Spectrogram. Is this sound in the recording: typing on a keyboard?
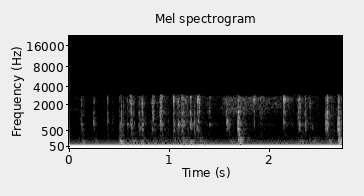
yes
